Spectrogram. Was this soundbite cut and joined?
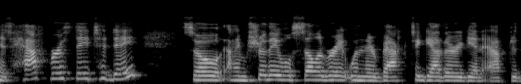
yes; 1 cut; at 2.2 s

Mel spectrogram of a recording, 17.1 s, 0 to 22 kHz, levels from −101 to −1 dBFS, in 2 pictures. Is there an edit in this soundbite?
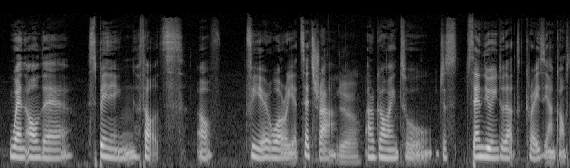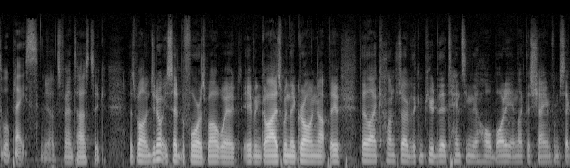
no; 0 cuts

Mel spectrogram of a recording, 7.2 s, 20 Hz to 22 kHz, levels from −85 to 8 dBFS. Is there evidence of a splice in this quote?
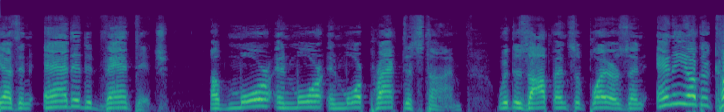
no; 0 cuts

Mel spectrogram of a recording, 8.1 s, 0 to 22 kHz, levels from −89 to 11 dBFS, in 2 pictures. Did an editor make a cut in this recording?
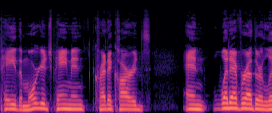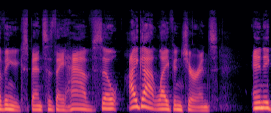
yes; 1 cut; at 1.4 s

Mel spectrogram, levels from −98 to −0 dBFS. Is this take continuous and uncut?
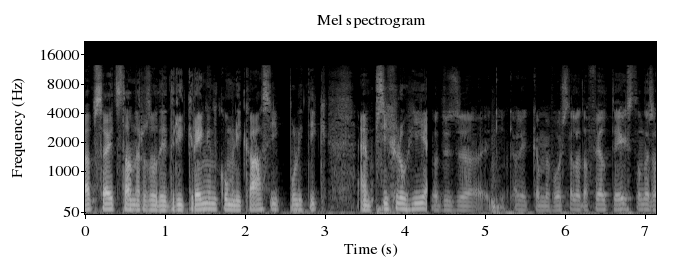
no; 1 cut; at 4.3 s

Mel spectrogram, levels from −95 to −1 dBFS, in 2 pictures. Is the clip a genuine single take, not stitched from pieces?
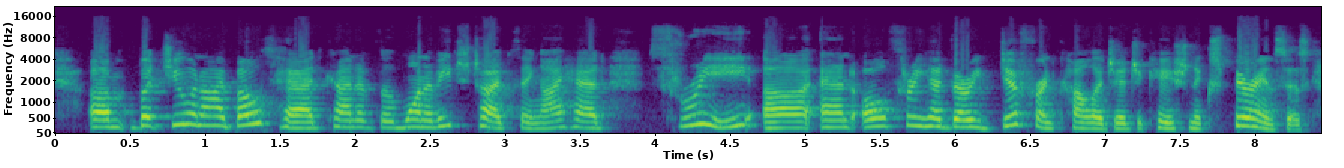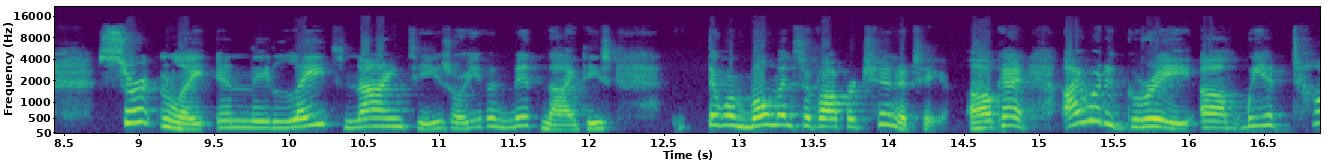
no; 1 cut; at 14.3 s

